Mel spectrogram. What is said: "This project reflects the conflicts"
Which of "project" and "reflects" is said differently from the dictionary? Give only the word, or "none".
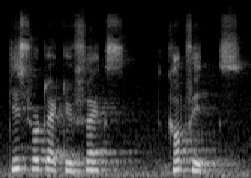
reflects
